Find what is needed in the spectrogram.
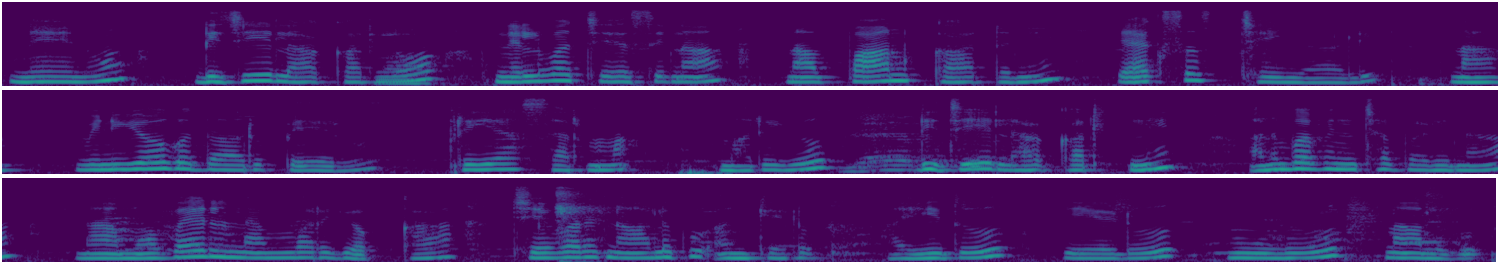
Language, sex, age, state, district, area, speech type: Telugu, female, 30-45, Andhra Pradesh, Nellore, urban, read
